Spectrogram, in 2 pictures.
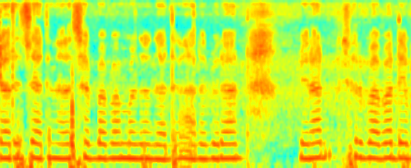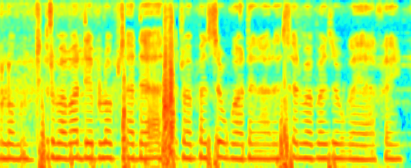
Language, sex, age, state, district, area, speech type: Bodo, female, 30-45, Assam, Chirang, urban, spontaneous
